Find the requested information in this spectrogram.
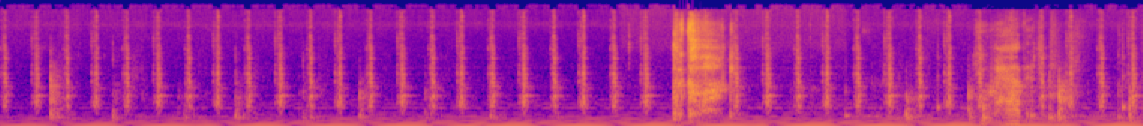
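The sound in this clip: A pendulum clock ticks in a steady, even rhythm, with many crisp ticks running over a low sustained hum and a couple of brief breathy noises.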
